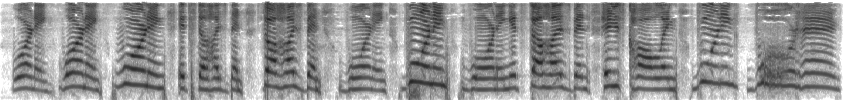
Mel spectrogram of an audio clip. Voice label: warning husband calling funny tone ringtone

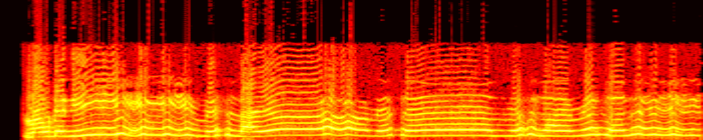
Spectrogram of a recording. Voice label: funny message sms tone ringtone; funny message aya; sms ringtones

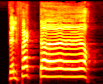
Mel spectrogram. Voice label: french mailman ringtone

